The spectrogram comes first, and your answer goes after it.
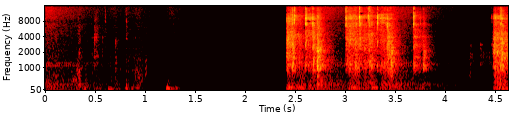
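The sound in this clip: Someone types a message on a computer keyboard, producing quiet, rapid clicking in two busy stretches broken by a short silence.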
